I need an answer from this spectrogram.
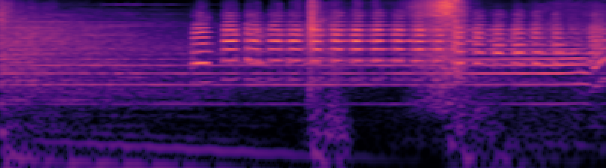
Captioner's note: bangs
